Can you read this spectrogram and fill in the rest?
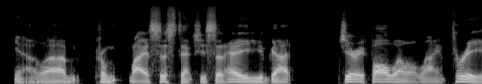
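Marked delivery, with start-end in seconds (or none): none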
